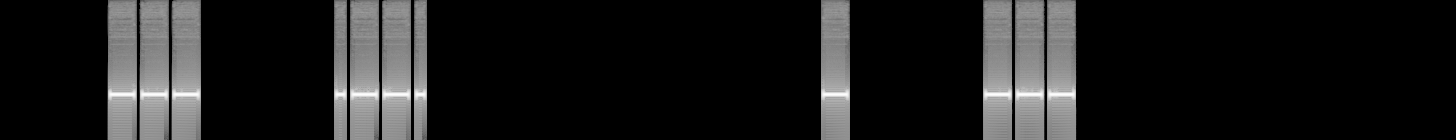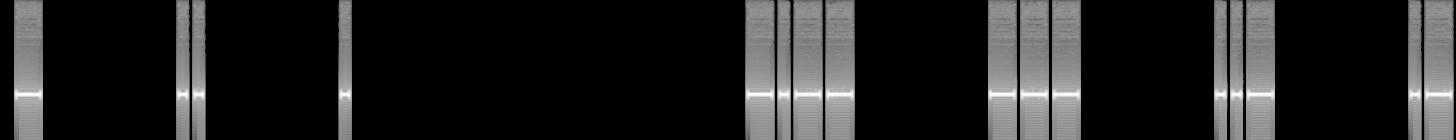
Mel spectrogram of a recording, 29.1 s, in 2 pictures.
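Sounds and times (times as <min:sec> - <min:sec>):
morse code at 5 wpm: 0:01.1 - 0:02.0, 0:03.4 - 0:04.3, 0:08.2 - 0:08.5, 0:09.9 - 0:10.8, 0:14.7 - 0:15.0, 0:16.4 - 0:16.6, 0:22.0 - 0:23.1, 0:24.5 - 0:25.4, 0:26.7 - 0:27.3, 0:28.7 - 0:29.1.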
